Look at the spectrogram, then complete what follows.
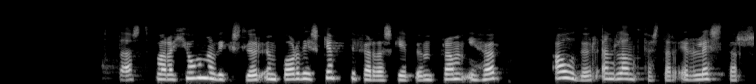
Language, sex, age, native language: Icelandic, female, 30-39, Icelandic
